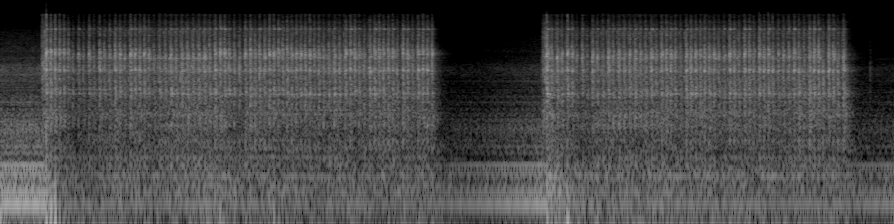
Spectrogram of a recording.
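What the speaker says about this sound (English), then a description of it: "First, we're going to see if the impact will get it on its own." An air impact wrench hammers at a stubborn transfer case nut on a semi truck, two long, loud rattling bursts of about four and three seconds separated by a short pause, close and harsh, with no talking.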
